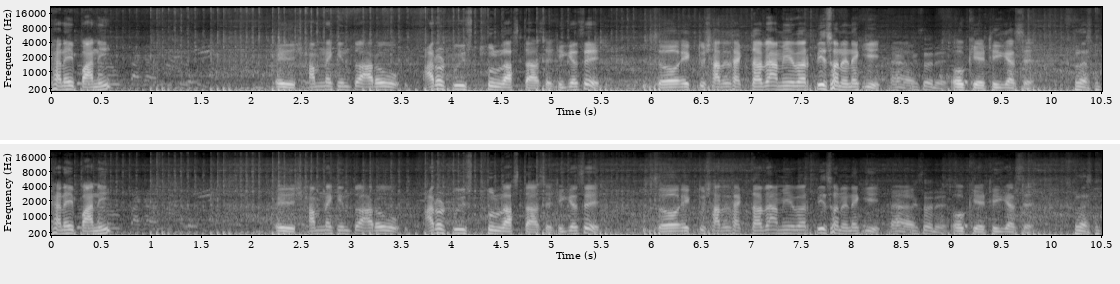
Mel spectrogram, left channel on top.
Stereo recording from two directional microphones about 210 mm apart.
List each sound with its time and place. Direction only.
0.0 s speech: 10° right (ahead or behind)
2.2 s speech: 15° right (ahead or behind)
4.0 s speech: 10° right (ahead or behind)
6.5 s speech: 5° left (ahead or behind)
7.1 s speech: 20° left (ahead or behind); by 10.4 s centre (ahead or behind)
